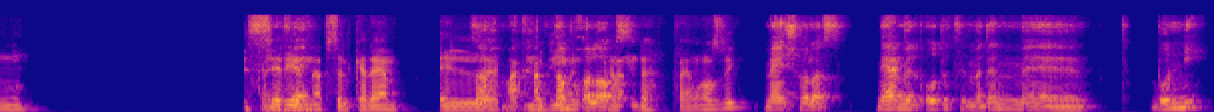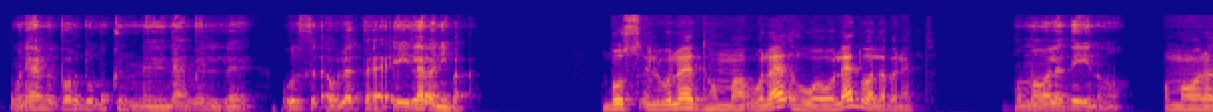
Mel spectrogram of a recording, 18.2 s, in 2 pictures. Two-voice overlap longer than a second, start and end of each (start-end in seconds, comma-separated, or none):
3.5-4.8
